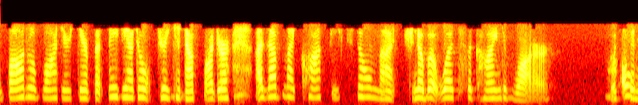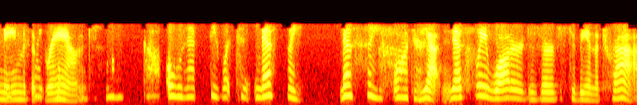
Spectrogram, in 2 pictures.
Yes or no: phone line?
yes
